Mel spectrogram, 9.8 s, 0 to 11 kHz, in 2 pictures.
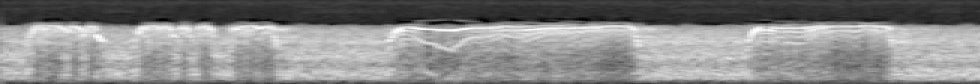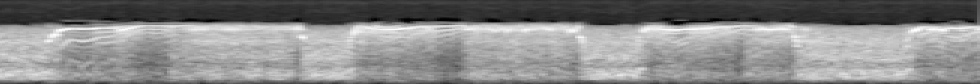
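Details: Bald eagle chick at Two Harbors, 30 May 2013, screeching while looking for food: repeated thin, quavering whistled cries, several per few seconds, under constant heavy wind rush.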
